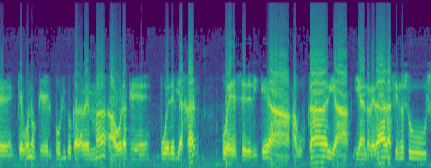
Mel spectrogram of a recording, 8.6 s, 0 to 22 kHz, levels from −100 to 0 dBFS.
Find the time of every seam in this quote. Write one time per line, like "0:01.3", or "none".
0:04.3
0:07.0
